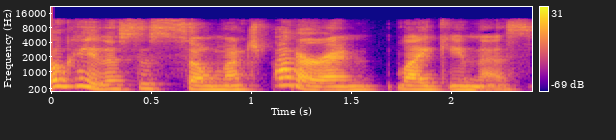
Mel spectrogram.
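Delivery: ordinary delivery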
